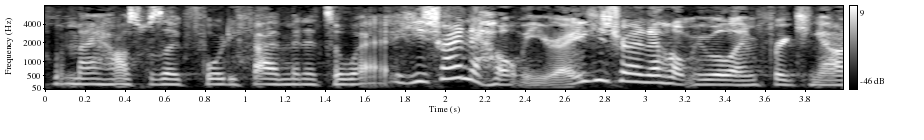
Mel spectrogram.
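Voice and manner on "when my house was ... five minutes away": normal talking voice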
